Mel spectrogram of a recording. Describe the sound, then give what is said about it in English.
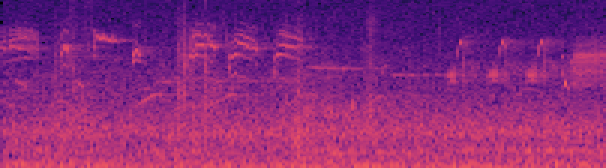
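Blue-gray gnatcatchers in a hydro corridor give a busy series of thin, high, buzzy calls, several birds overlapping, over a steady hiss of outdoor background noise with no talking. “These gnatcatchers are being loud. Let's go listen to them for a second.”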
